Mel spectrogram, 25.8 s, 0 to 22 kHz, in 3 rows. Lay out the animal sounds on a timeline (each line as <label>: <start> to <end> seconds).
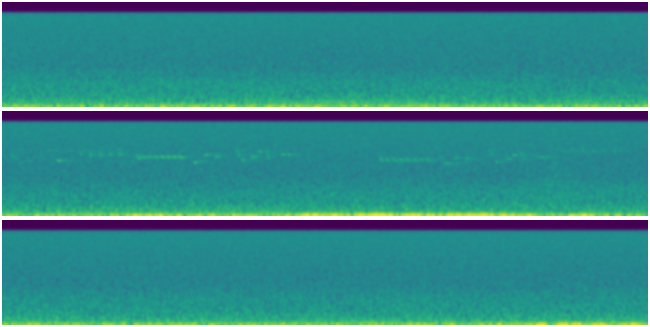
Winter Wren (Troglodytes hiemalis): 8.7 to 12.6 seconds
Winter Wren (Troglodytes hiemalis): 13.5 to 16.9 seconds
